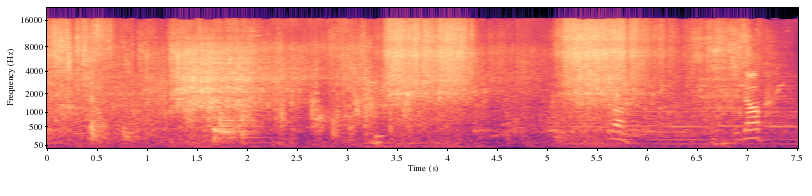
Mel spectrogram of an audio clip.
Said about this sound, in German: Er kletterte durch eine Luke an Deck, lief zur Reling, warf den Eimer über Bord, schöpfte Wasser und schüttete dann die ganze Ladung in einem Schwall durch die Luke. Diese Prozedur wiederholte er, bis das Feuer gelöscht war.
